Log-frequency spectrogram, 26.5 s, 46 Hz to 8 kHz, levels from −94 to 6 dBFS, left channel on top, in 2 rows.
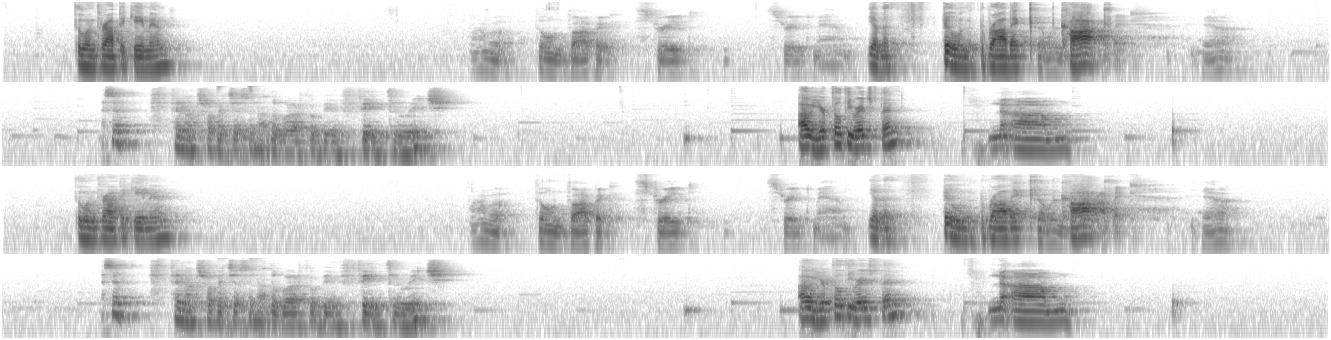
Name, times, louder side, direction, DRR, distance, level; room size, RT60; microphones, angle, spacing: voice 1, 0.7-1.7 8.7-8.9 9.4-10.2 10.6-10.9 21.2-22.3, left 5 dB, 60° left, 0.4 m, -26 dB
voice 2, 4.7-5.0 5.4-6.0 6.4-6.8 7.8-8.5 10.4-10.7 10.9-11.0 12.0-12.3 23.1-24.0, right 4 dB, 35° right, 0.3 m, -37 dB
voice 3, 14.7-17.7, right 2 dB, 90° right, 1.4 m, -40 dB
7.0 x 2.6 x 2.6 m
head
